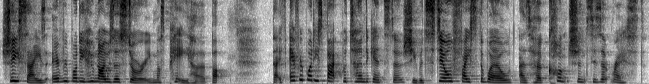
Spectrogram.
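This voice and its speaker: Woman doing gossipy maid in old melodrama, higher voice, frank and chatty. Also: sing-song, normal speed. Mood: gossipy, opinionated. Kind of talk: Victorian melodrama audio acting.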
